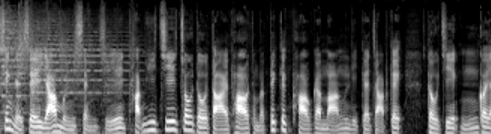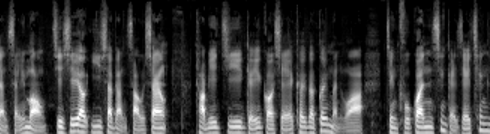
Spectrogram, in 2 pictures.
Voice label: cantonese, news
